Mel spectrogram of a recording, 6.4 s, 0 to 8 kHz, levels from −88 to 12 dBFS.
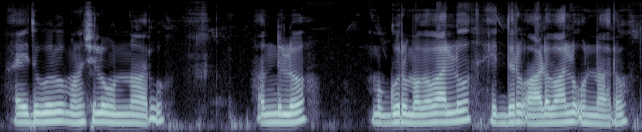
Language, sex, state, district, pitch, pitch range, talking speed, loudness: Telugu, male, Telangana, Mahabubabad, 145 Hz, 135-155 Hz, 85 wpm, -14 LUFS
